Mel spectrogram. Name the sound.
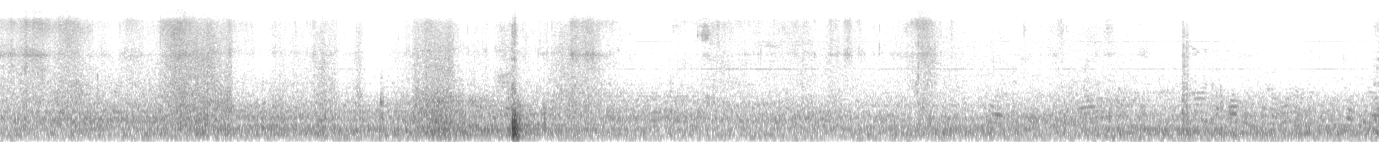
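train carriage ambience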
